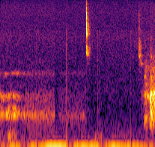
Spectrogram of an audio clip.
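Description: Near silence with one faint, brief click a little over a second in, a computer mouse button being clicked.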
